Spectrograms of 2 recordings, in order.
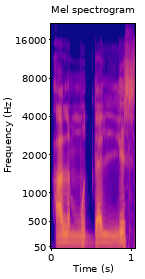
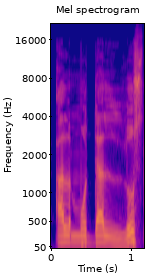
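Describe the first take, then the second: First: The vowel after the doubled l is i. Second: The vowel after the doubled l is u. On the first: "अल मुदल्लिस नहीं पढ़ेंगे" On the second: "अल मुदल्लुस नहीं पढ़ेंगे"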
